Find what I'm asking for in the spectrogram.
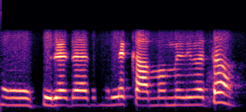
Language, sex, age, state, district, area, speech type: Odia, female, 45-60, Odisha, Sundergarh, urban, conversation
